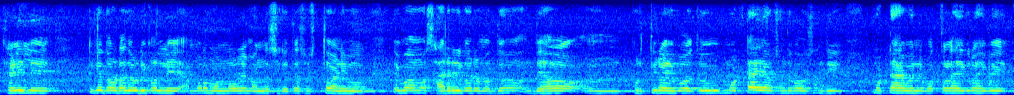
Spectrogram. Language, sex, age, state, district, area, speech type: Odia, male, 18-30, Odisha, Nayagarh, rural, spontaneous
